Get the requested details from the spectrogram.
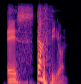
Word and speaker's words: estación: Now, so if you see a word and it's got an accent on it, then you know that you're going to have to put the emphasis on that word. On that vowel. So, for example, if we think of, I don't know, station. How do you say station? – Estación. – Okay, estación. Now, it finishes with an N. It's the nose rule. So it actually should be, truly, it should be estación.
